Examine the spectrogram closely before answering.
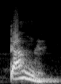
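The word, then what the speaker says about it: tongue: य पर होगा है ना यहां पर ये साइलेंट होंगे तो ये क्या कहलाएंगे बिस्किट बिस्किट ये क्या है टंग यू के बाद ई है य क्या है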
